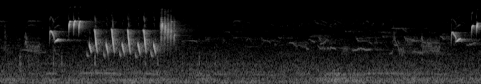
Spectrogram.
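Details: A common nightingale singing in Westduinpark gives a loud phrase of rapid, repeated high notes ending in a sharp flourish, then pauses before a softer phrase. A low rumble sits underneath.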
